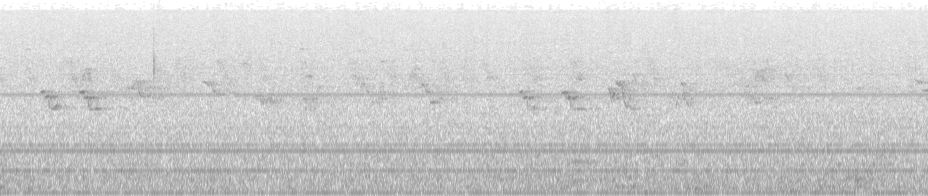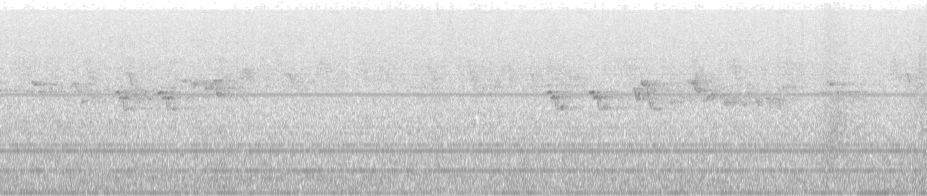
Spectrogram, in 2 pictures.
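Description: Near silence: room tone with a faint steady hum and scattered faint, short high chirps in small clusters.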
